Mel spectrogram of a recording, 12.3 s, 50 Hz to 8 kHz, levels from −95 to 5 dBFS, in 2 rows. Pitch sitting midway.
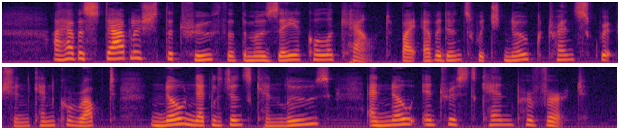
No: high, 220 Hz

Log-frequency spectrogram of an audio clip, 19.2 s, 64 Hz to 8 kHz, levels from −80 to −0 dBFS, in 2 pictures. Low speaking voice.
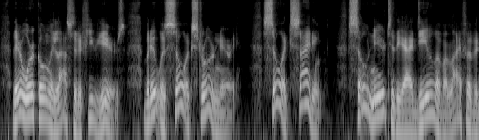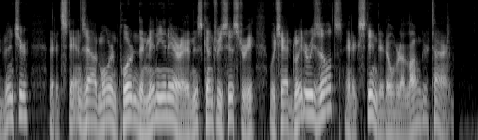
Yes: low, 125 Hz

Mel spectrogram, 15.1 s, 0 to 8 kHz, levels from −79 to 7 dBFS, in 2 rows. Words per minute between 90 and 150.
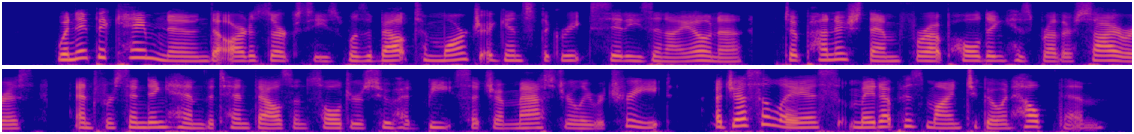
No: average, 195 wpm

